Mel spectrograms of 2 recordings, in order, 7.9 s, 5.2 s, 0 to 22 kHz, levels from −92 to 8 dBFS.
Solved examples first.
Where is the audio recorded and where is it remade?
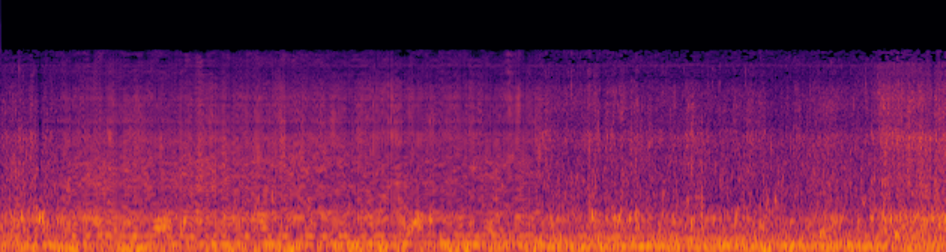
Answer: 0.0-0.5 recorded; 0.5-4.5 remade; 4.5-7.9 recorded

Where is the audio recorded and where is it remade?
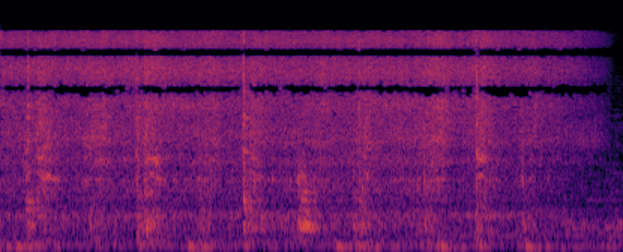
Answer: 0.0-5.2 remade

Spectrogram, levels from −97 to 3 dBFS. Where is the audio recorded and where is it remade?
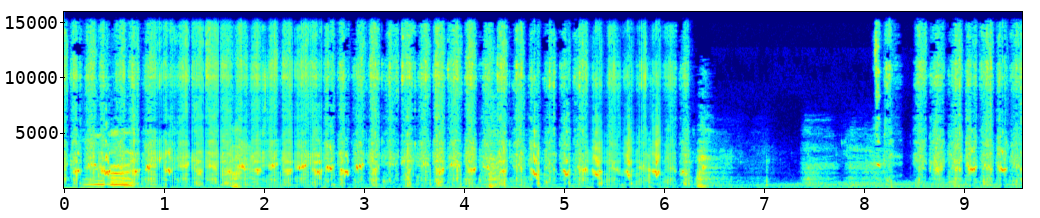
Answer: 0.0-0.9 recorded; 0.9-2.6 remade; 2.6-5.2 recorded; 5.2-6.1 remade; 6.1-9.6 recorded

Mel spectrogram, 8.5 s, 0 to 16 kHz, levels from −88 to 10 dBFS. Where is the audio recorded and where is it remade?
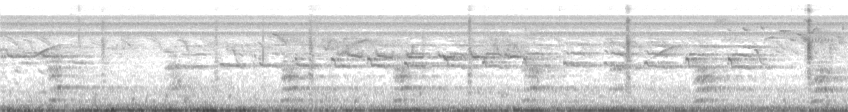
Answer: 0.0-0.6 remade; 0.6-3.1 recorded; 3.1-5.5 remade; 5.5-8.5 recorded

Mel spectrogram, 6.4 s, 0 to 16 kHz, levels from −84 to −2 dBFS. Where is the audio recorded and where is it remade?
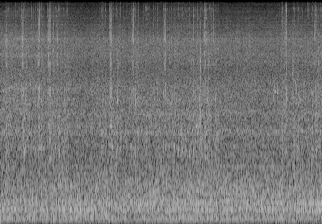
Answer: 0.0-2.2 remade; 2.2-3.6 recorded; 3.6-6.4 remade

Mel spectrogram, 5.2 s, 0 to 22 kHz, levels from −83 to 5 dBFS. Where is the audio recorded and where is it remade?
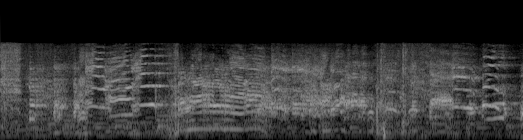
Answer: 0.0-0.4 recorded; 0.4-3.5 remade; 3.5-3.9 recorded; 3.9-5.2 remade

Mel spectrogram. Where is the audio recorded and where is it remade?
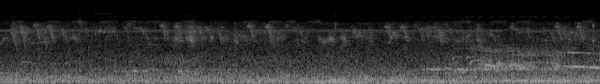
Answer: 0.0-1.1 recorded; 1.1-4.7 remade; 4.7-6.0 recorded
